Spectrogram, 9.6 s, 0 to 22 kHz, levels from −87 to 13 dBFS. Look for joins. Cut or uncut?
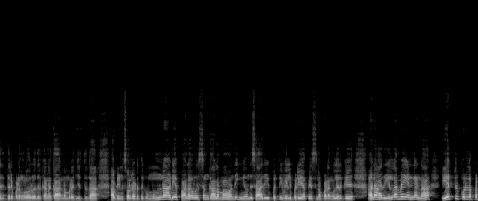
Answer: uncut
